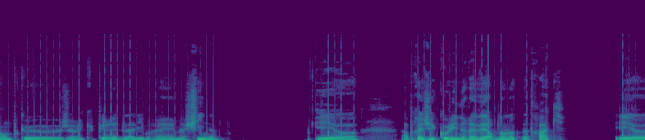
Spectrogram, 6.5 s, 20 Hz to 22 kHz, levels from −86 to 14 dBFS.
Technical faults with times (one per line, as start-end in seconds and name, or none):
0.08-6.35 periodic USB or driver dropouts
